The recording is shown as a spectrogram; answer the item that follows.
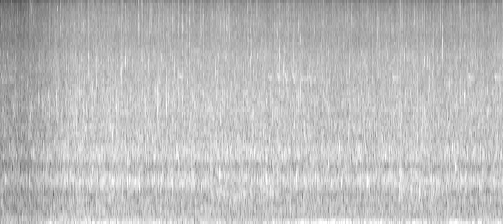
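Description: A faint, steady rushing noise like running water, rising over the first second and then holding level.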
